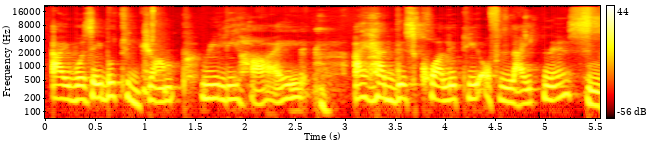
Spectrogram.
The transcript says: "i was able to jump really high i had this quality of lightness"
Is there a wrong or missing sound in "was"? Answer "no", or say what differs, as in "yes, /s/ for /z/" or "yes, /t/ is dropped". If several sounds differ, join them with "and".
no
